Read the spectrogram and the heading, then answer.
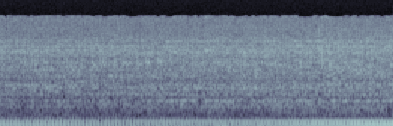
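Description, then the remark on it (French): A tractor engine runs steadily at Christmastime, a deep continuous rumble with a droning hum that swells slightly toward the end; no one speaks. “Un tracteur.”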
